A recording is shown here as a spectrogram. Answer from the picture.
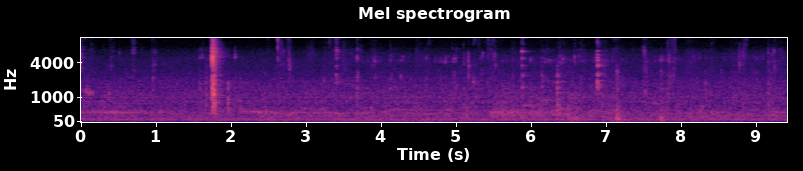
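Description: Close-miked chewing of a mouthful of barbecue pork chop, with soft wet mouth clicks and one sharp click about two seconds in.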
